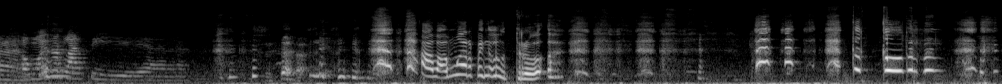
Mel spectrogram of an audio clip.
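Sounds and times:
faint breathing: 5.6s - 7.0s
woman laughing and exclaiming: 7.5s - 10.0s.

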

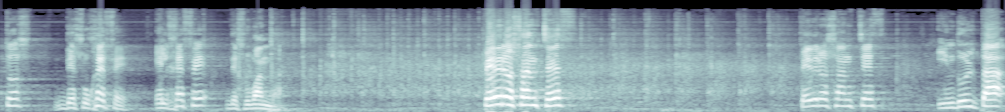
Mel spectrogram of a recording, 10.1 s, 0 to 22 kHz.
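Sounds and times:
room noise of a large chamber: 0.0s - 10.0s.

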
